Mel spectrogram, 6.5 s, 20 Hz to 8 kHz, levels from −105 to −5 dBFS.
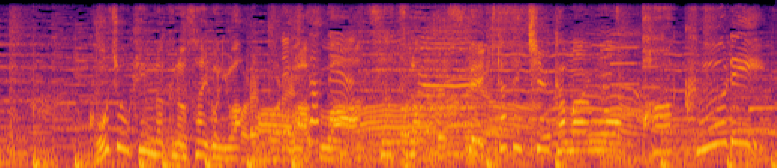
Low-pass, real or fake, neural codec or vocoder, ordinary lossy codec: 7.2 kHz; real; none; none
